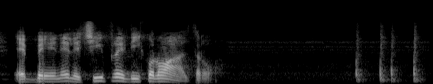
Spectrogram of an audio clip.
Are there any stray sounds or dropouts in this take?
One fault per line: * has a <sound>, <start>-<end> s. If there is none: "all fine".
* has a thud, 3.6-4.3 s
